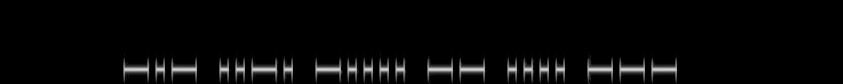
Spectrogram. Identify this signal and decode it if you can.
Morse code, heard as a keyed tone, about 15 wpm, 700 Hz. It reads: KF6MHO
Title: USA Call Signs - 6 Characters - Repeated 2x - 15wpm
